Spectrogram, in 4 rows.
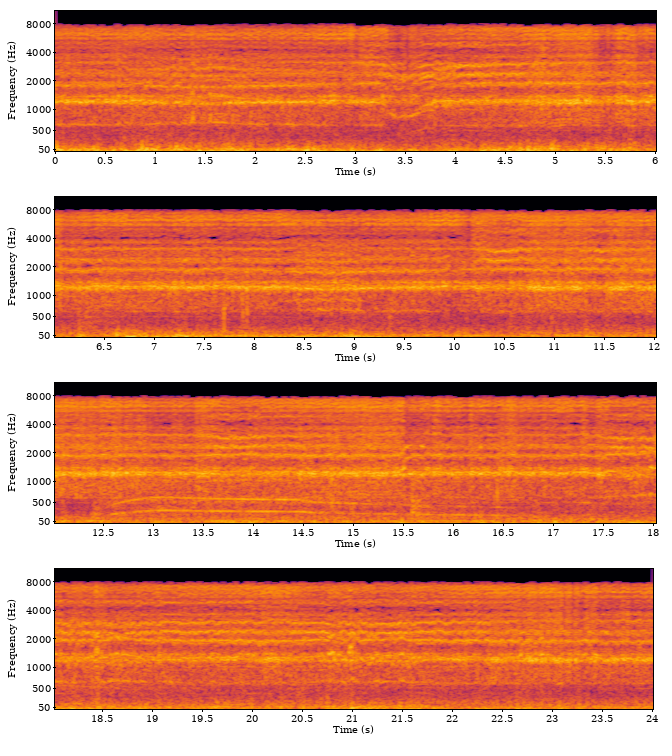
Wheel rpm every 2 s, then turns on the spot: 160, 150, 160, 160, 160, 160, 160, 160, 160, 160, 160, 160.
none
